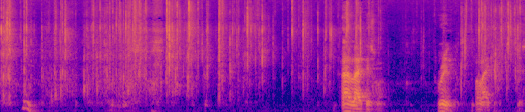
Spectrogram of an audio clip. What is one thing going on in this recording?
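Plastic wrappers crinkle and rustle as hands handle them.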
